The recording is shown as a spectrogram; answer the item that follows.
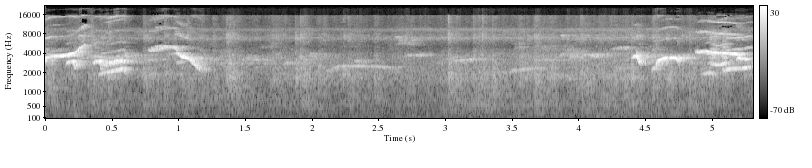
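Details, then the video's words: Oriental magpie-robin song meant to agitate another bird: short bursts of sweet whistled slurs at the start and end, separated by a quiet gap with only faint background noise. "mancing suara kacer biar emosi"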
